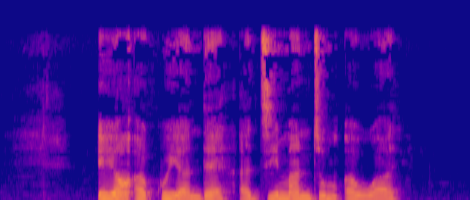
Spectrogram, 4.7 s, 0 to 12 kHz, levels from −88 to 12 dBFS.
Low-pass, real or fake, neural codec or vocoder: 9.9 kHz; real; none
